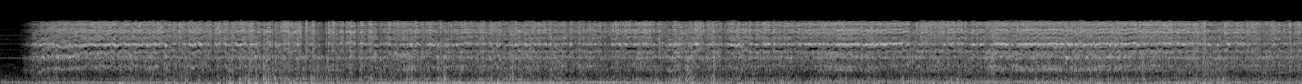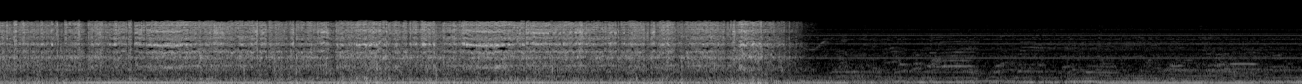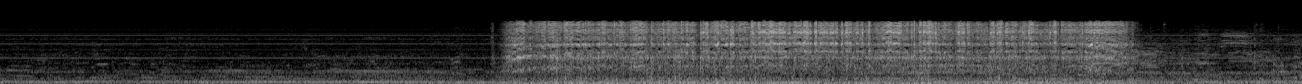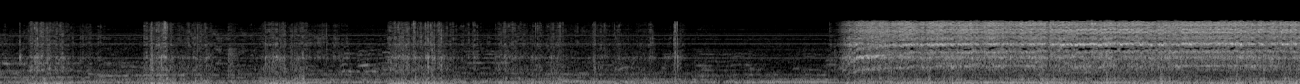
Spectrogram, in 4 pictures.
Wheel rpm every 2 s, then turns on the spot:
130, 240, 220, 220, 220, 220, 230, 230, 230, 230, 100, 0, 0, 0, 0, 50, 220, 230, 170, 20, 20, 30, 20, 20, 200, 230.
38-46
